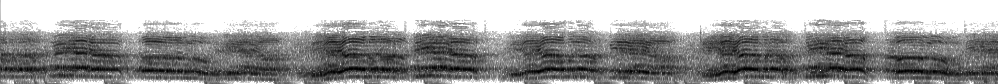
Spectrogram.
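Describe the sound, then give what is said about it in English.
A large crowd of Tottenham Hotspur football fans chants loudly and in unison about VAR, a repeating rhythmic phrase with rising and falling melody and steady accented beats, sustained throughout without pause. “That was Tottenham Hotspur fans singing their love and appreciation for VAR, which once again was at the center of attention when they met”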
